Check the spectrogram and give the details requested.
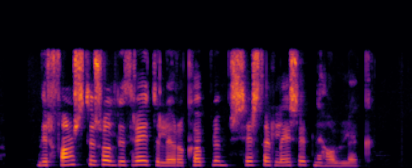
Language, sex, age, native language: Icelandic, female, 30-39, Icelandic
